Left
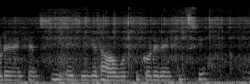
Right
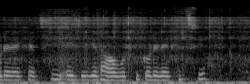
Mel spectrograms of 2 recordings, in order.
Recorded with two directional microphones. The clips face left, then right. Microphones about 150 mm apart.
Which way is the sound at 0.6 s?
Centre (ahead or behind).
